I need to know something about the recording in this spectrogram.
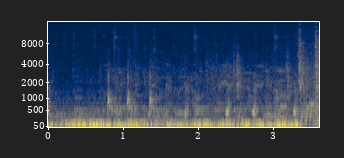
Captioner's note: A gentle tap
